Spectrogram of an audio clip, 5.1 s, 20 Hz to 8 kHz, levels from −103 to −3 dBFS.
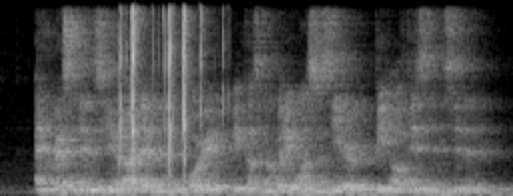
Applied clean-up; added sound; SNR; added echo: none; Crack; -3 dB; reverberation time 1.3 s.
